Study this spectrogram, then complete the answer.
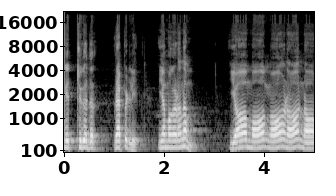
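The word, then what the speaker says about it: ञमङणनम्: Yamagananam.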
